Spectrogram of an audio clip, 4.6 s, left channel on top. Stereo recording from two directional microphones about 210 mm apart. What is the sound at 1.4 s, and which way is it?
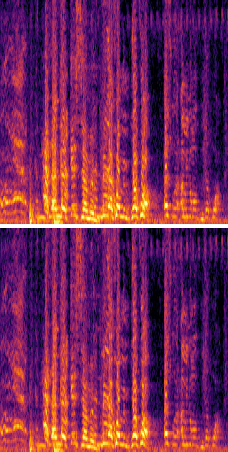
Speech, 35° right (ahead or behind).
